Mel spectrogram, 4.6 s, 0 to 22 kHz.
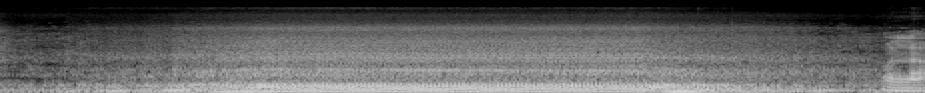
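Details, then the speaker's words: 2016 Hyundai Accent CRDi diesel, low power, check engine light on, pressure sensor regulator replaced twice: revs up, then hangs flat near 3,000 rpm for about two seconds before dropping back; won't rev out, cause not confirmed. "3,000 lang talaga boss Hindi pa nga umabot Hanggang diyan lang siya"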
